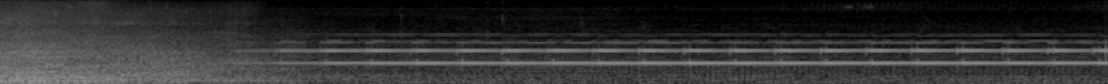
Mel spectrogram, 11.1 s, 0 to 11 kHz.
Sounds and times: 0.0s Traffic Sound 3.0s
0.0s Trains traveling through 11.0s

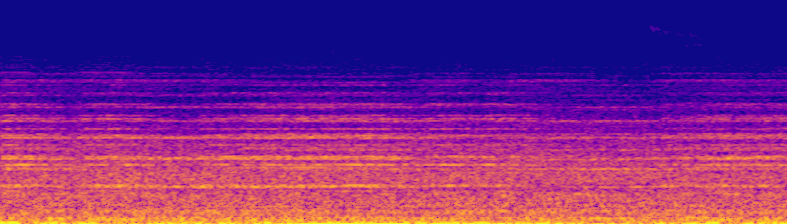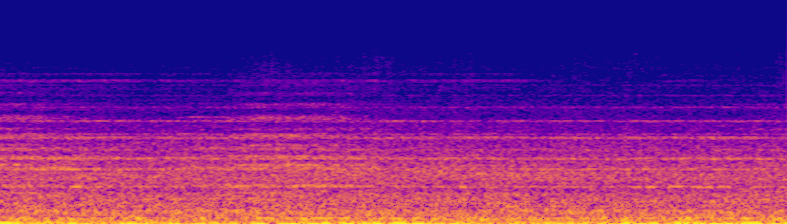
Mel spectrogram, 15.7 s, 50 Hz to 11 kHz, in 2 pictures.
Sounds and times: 0.0s traffic jam 15.7s

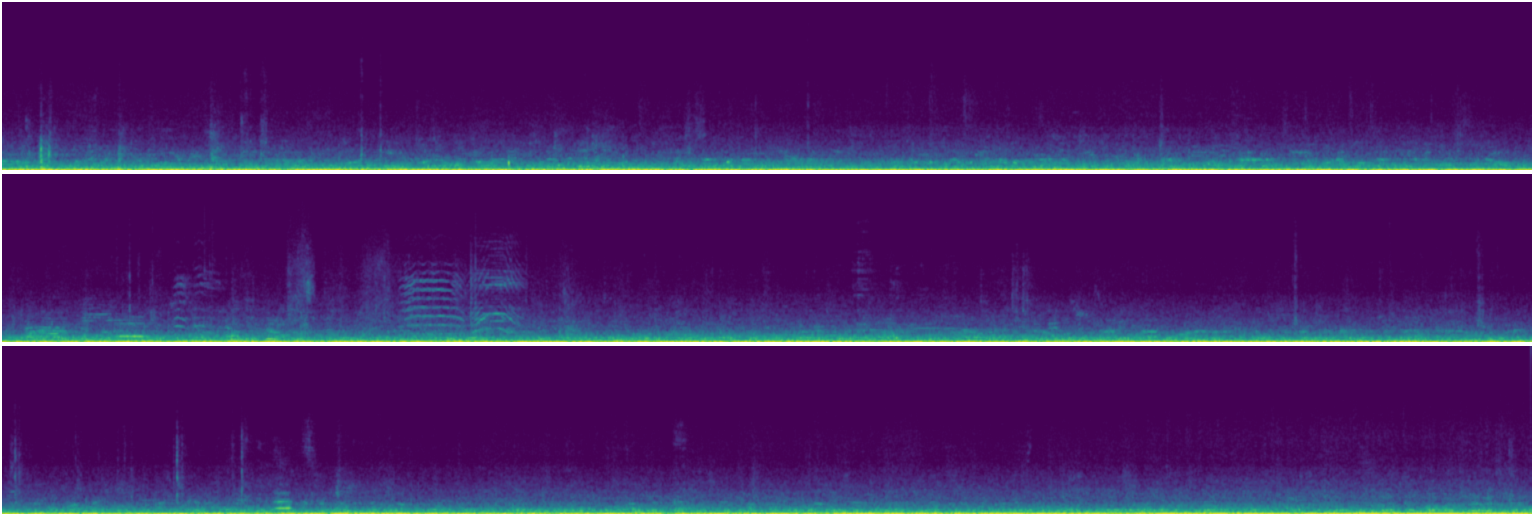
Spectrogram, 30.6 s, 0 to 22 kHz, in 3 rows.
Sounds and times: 0.0s departure of ship 30.6s

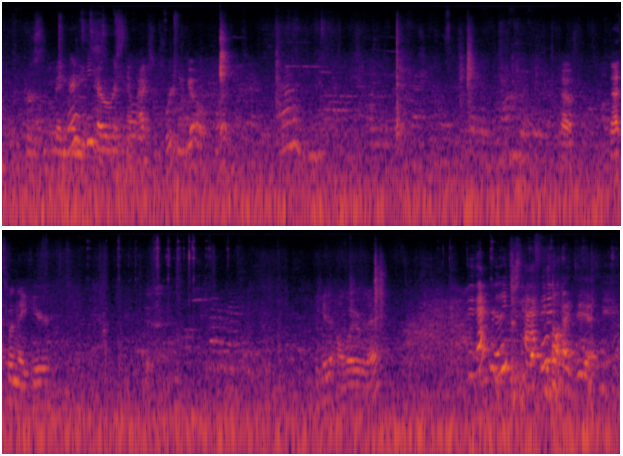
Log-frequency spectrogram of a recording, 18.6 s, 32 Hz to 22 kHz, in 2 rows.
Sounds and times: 15.0s chatter 18.5s

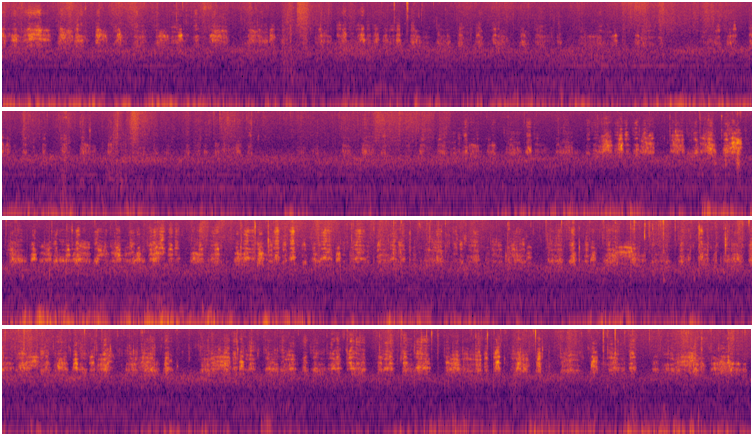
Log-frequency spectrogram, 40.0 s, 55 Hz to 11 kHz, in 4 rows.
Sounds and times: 0.0s Chatty Ducks 39.9s

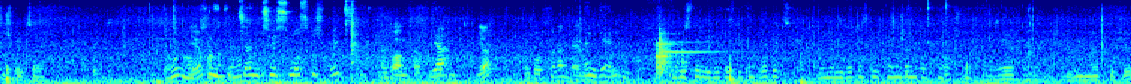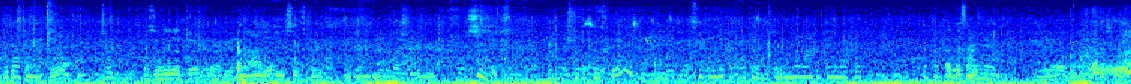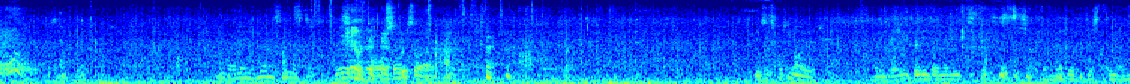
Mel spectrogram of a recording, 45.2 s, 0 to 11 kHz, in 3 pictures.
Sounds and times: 0.0s human voices talking to each other leisurely 45.2s

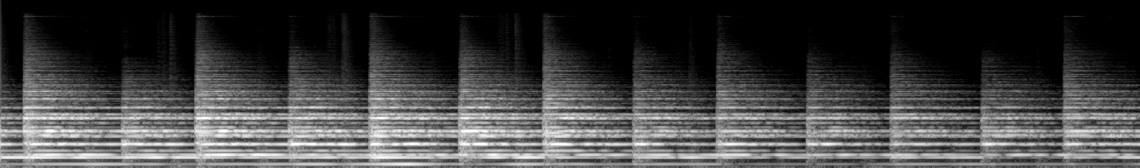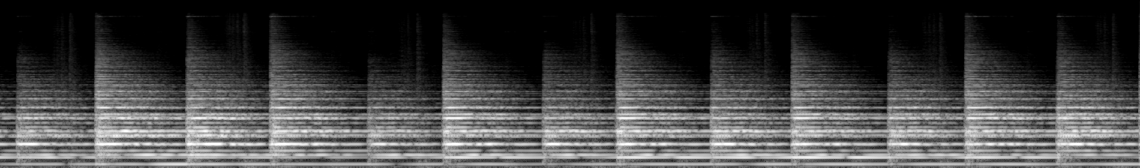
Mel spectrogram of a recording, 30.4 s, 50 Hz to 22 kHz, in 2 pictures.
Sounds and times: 0.0s single bells each recorded seperately 30.4s

